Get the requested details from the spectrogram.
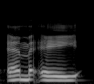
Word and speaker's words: mascarpone: It's spelled MASCARPONE, I have always said this just the way it looks, so I say mascarpone, but I guess I don't know beyond that. – You're right.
